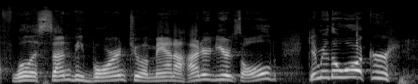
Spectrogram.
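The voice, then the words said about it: Old man voice impression. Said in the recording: “You do a good impression of the old man”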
